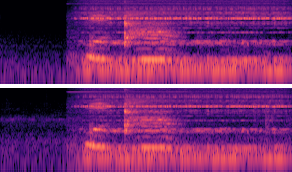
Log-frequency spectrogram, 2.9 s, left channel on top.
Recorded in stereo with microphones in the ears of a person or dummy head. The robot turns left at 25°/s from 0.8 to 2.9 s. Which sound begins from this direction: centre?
A child speaking, at 0.7 s.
